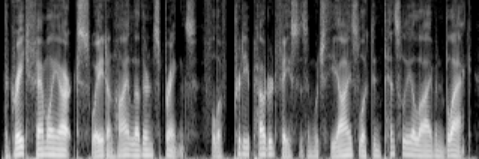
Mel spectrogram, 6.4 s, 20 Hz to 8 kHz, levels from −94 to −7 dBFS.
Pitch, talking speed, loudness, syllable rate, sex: 100 Hz, 215 wpm, -22 LUFS, 5.9 syllables/s, male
